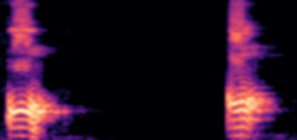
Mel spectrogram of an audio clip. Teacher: कंठ। जब आ को बोलेंगे अ आ तो आपके कंठ से आवाज आएगी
